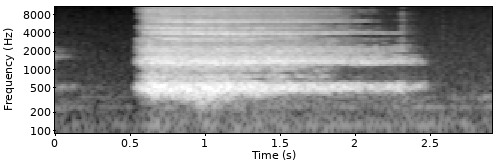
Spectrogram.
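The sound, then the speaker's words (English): A single long, deep breath, loud and airy, rising sharply and holding steady for about two seconds before cutting off into silence. “Take a deep breath. Enjoy the fresh air. Breathe out.”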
